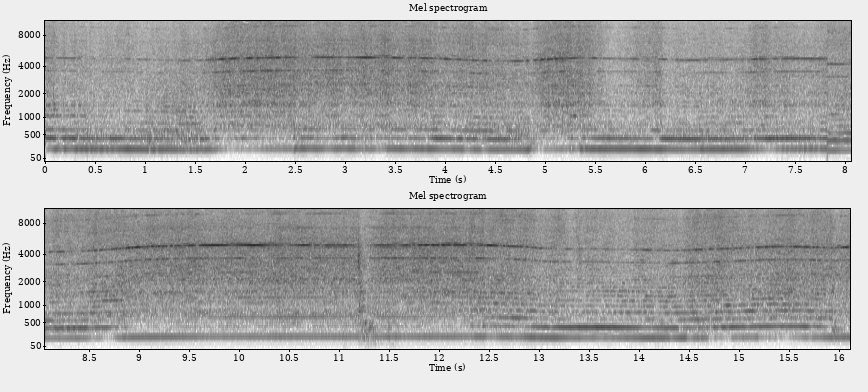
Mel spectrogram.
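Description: A small electric motor in a power tool running steadily at speed with a whine, its pitch stepping slightly a couple of times.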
